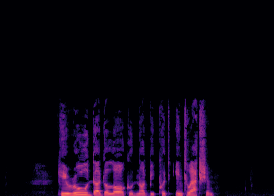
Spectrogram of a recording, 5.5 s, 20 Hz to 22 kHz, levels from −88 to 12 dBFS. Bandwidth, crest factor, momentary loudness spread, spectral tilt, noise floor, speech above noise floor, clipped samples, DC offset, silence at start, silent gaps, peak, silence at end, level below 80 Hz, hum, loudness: 11 kHz; 20 dB; 12 LU; -6 dB/octave; -80 dBFS; 55 dB; under 0.1%; under 0.1%; 1.15 s; none; -8 dBFS; 1.25 s; -78 dBFS; none; -25 LUFS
